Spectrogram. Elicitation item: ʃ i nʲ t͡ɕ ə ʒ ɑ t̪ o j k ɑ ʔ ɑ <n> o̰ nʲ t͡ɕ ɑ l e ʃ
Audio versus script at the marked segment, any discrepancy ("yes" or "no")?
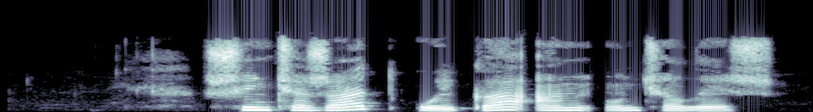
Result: no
